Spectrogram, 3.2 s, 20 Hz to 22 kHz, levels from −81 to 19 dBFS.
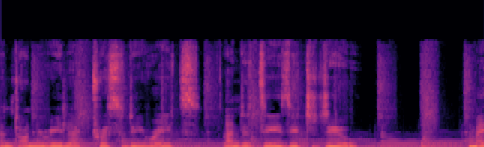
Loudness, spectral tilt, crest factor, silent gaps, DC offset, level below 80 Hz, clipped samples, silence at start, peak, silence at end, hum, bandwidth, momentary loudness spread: -19 LUFS; -4 dB/octave; 14 dB; none; under 0.1%; -36 dBFS; under 0.1%; 0 s; -4 dBFS; 0 s; none; 16 kHz; 10 LU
